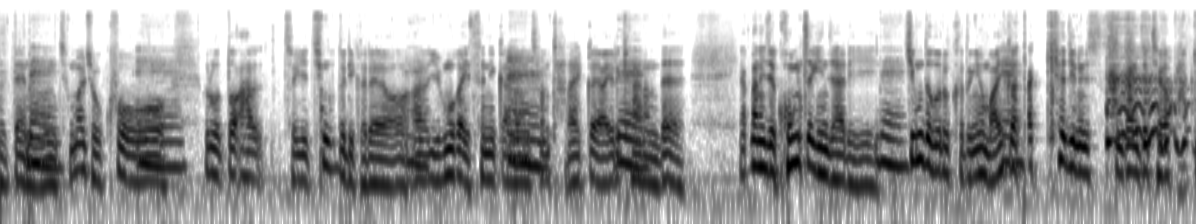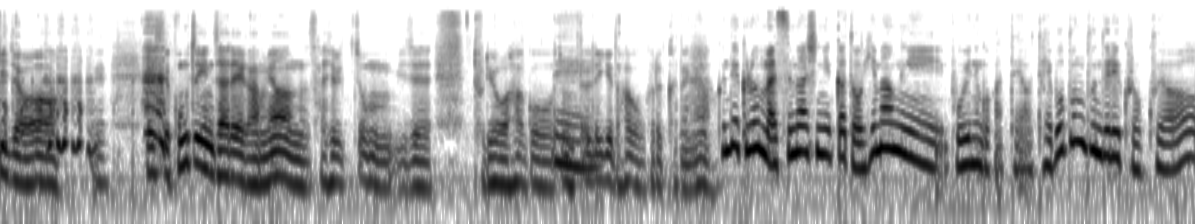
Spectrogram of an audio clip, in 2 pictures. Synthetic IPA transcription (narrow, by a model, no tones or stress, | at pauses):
ɯɭt͈e̞nɯnt͡ɕʌŋmaɭt͡ɕokʰo | kɯɾiɡot͈oʔa | t͡ɕʌɡit͡ɕʰinɡudɯɾikɯɾe̞joajumuɡais͈ɯɲik͈amʌnt͡ɕʌmt͡ɕaɾɦaɭk͈ʌjaiɾʌkʰeɦanɯnde̞ | jak͈anid͡ʑe̞koŋt͡ɕ͈ʌɡint͡ɕaɾinet͡ɕiɡɯmdokɯɾʌkʰʌdɯɲomaikʰɡat͈ak̚ʰjʌd͡ʑinɯnsʰeŋɡaɡitot͡ɕe̞ɡapak͈id͡ʑo | e | kɯɾesʰʌd͡ʑekoŋt͡ɕ͈ʌɡint͡ɕaɾiekamjʌnsʰaɕ̬ʰiɭt͡ɕomid͡ʑe̞tuɾjʌɦaɡont͡ɕomt͈ɯʎːiɡidoɦaɡokɯɾʌkʰʌdɯɲokɯnde̞kɯɾʌnmaɭs͈ɯmɦaɕʰiɲik͈atʌçimaŋipoinɯnɡʌk͈atʰe̞jo̰te̞bubunbundɯɾikɯɾʌkʰujo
